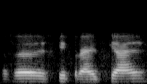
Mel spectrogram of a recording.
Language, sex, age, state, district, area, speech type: Hindi, male, 30-45, Madhya Pradesh, Harda, urban, conversation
